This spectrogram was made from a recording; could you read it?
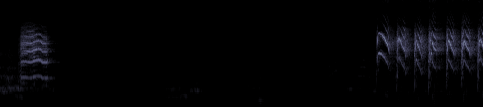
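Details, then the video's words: A green parrot talking while eating, speaking Assamese words. One loud, wavering, harmonic call is followed by near silence. Then comes a fast run of about eight voiced syllables, each rising and then falling, in a small room. "green parrot🦜 talking / ki kori asa"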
